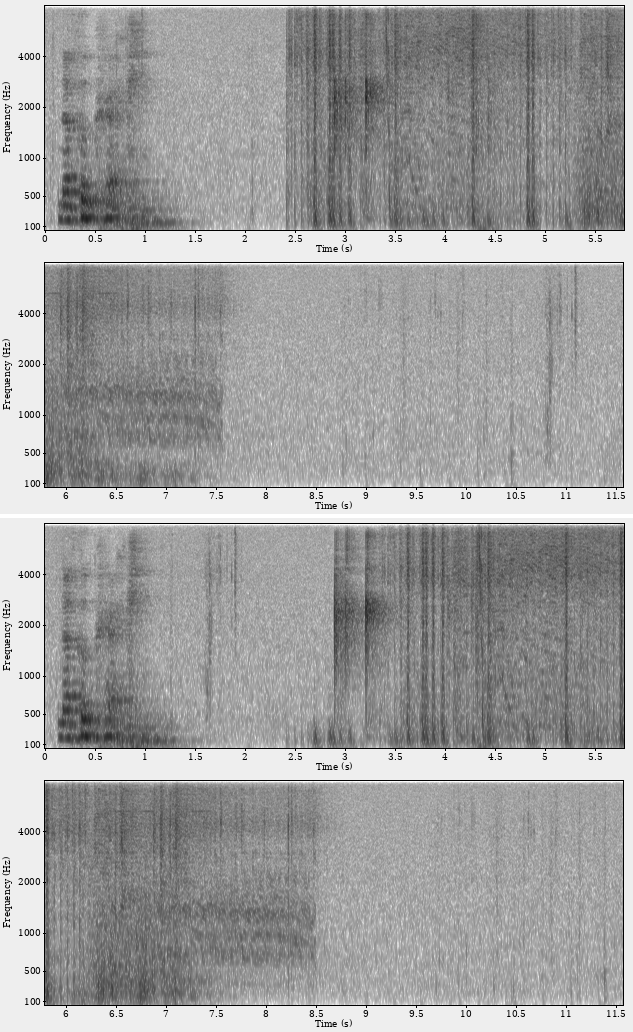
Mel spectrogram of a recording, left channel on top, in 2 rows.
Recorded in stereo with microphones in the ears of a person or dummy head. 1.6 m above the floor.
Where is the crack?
5° right (ahead or behind), 1.3 m.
